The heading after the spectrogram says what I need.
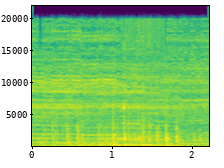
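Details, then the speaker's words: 1982 Ford Bronco rear window electric motor humming and sagging in pitch as it bogs down going down, where the gear track tines are caked with dirt; going up is fine with spring assist; cleaned with WD-40 and brush. "you can hear it bogging down, and it happens right when it starts getting to all this crap here."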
